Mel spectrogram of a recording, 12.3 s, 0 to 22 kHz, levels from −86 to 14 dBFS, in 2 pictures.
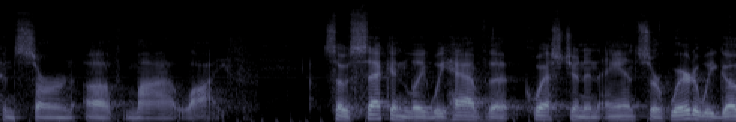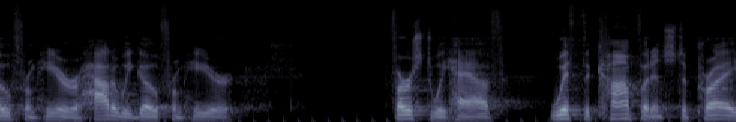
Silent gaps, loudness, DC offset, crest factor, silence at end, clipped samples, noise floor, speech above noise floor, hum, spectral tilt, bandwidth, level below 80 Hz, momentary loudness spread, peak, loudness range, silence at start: none; -40 LUFS; under 0.1%; 22 dB; 0 s; under 0.1%; -80 dBFS; 40 dB; none; -5.5 dB/octave; 18.5 kHz; -76 dBFS; 10 LU; -18 dBFS; 3 LU; 0 s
